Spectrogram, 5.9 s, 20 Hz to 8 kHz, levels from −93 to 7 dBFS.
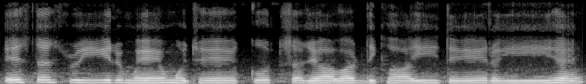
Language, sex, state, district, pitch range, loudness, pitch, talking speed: Hindi, female, Madhya Pradesh, Katni, 190-210 Hz, -14 LUFS, 195 Hz, 100 wpm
